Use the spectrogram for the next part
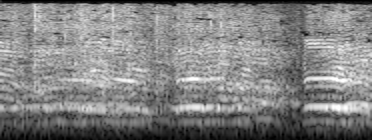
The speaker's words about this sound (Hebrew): השמחה הזאת, רבותיי, עברה בשידור חי. תנו לעצמכם הרבה מחיאות כפיים.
